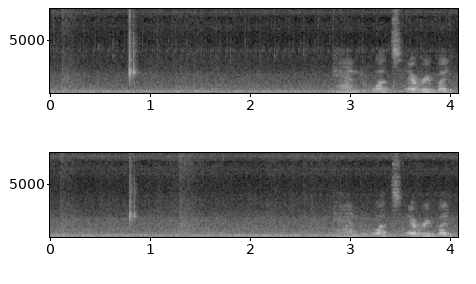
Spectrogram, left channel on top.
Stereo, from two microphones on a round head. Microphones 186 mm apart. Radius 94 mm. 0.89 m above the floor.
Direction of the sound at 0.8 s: 70° left (ahead or behind).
